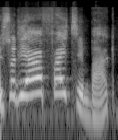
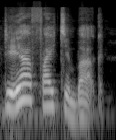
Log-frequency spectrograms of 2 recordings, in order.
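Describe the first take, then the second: First: "are" high and stretched out; stress on are. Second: "are" said softly, with the line falling away; quiet repeat. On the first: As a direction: lift the word are well above the rest. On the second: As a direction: drop the voice for the repeat. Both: Shown as a demonstration.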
